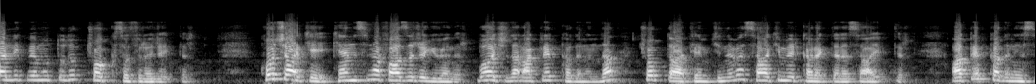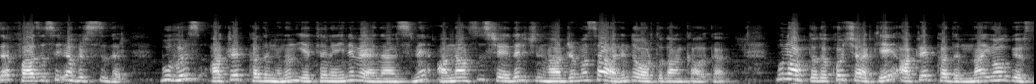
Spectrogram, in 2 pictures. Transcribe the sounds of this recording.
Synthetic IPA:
lʲːicvɛmut̪lˠulˠuk̚t͡ʃʰo̞kʰːɯ̥sasyɾe̞d͡ʒɛc̚t̪ʰiɾ̥ | kʰo̞t͡ʃæɾcʰe̞jicʰɛnd̪is̬inɛfazlˠad͡ʒaɟyve̞niɾ̥buat͡ʃʰɯd̪anakɾɛp̚kʰad̪ɯnɯnd̪ant͡ʃʰo̞k̚d̪aɦat̪ʰɛmcʰinʲivɛsaːcʰimbiɾkʰaɾak̚t̪ʰe̞ɾɛsa̰ːɦip̚t̪ʰiɾ̥ | akɾɛp̚kʰad̪ɯnɯisɛfazlˠasɯjlˠaɦɯɾsɯzd̪ɯɾ̥ | buɦɯɾzakɾɛp̚kʰad̪ɯnɯnɯnje̞t̪ʰe̞ne̞jinivɛenæɾsiniʔanlːˠamsɯzʃejlʲæɾit͡ʃʰinɦaɾd͡ʒaɾmasɯɦaːlʲind̪ɛo̞ɾt̪ʰad̪ankʰalˠkʰa̰ɾ̥ | buno̞k̚t̪ʰad̪akʰo̞t͡ʃæɾcʰe̞jiʔakɾɛp̚kʰad̪ɯnɯnajo̞lˠɟø̞st̪

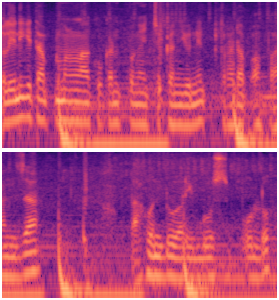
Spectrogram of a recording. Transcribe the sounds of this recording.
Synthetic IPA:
kalinikit̪aməlakukanpəŋət͡ʃəkanjunɪt̪ːərhadap̚afanza | t̪a̰hʊnduaɾibusə̥pulʊh

